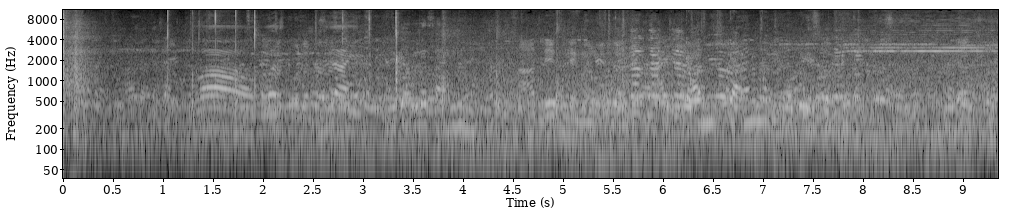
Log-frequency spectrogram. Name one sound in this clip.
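A crowd of women and men chatter and laugh excitedly nearby.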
